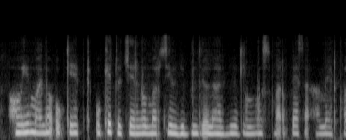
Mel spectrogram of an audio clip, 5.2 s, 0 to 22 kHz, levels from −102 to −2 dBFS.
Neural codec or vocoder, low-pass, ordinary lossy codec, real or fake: codec, 16 kHz, 0.8 kbps, ZipCodec; none; none; fake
